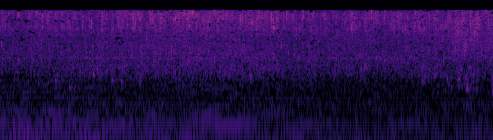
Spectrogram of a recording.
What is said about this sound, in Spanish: abre el grifo de un lavabo, se lava la cara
